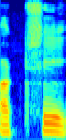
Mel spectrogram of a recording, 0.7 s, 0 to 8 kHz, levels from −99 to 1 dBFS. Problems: none marked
